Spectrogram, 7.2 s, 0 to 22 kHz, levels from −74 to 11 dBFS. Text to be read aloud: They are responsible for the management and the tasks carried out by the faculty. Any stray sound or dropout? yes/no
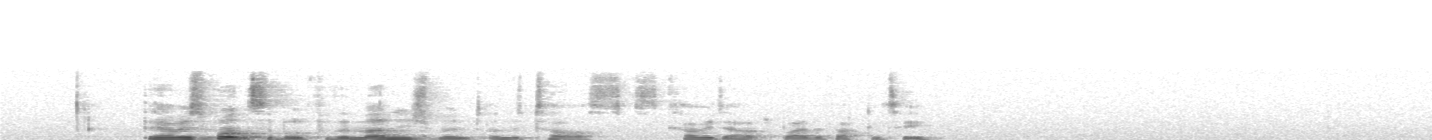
no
